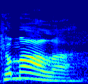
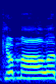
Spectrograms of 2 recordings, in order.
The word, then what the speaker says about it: Kamala: booker and you had kamala you know if you pronounce her name wrong she goes crazy come on like a comma it's like a comma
